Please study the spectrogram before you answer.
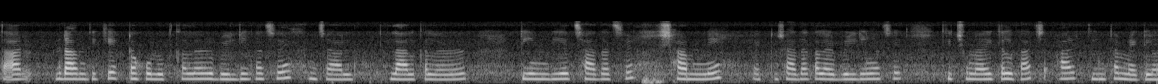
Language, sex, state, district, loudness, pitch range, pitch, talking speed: Bengali, female, Tripura, West Tripura, -21 LUFS, 240-260 Hz, 250 Hz, 140 wpm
